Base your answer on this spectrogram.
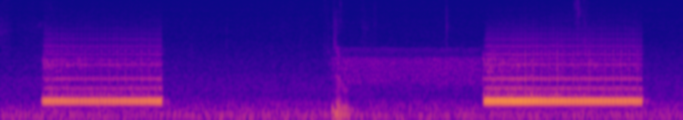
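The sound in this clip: Ringback tone of an outgoing call placed from an iPhone: two long, steady electronic rings separated by a few seconds of quiet, with a short click between them.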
